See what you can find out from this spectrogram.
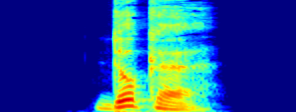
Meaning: inflection of ducken: 1. first-person singular present 2. first/third-person singular subjunctive I 3. singular imperative
- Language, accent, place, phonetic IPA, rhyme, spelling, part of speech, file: German, Germany, Berlin, [ˈdʊkə], -ʊkə, ducke, verb, De-ducke.ogg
